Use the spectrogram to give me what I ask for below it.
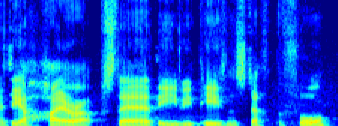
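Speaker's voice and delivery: normal talking voice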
